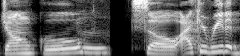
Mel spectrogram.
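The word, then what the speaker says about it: Jungkook: pronounce his name because when I read it in English I say Jung cook I do especially if I'm speaking fast I know you're not supposed to say it like that it's like Jung gou so I could read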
